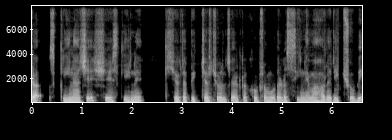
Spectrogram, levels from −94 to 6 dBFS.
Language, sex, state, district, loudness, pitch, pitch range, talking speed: Bengali, male, West Bengal, Kolkata, -22 LUFS, 150 Hz, 145-160 Hz, 145 wpm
